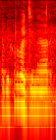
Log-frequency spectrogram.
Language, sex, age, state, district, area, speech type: Bodo, female, 45-60, Assam, Kokrajhar, urban, spontaneous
